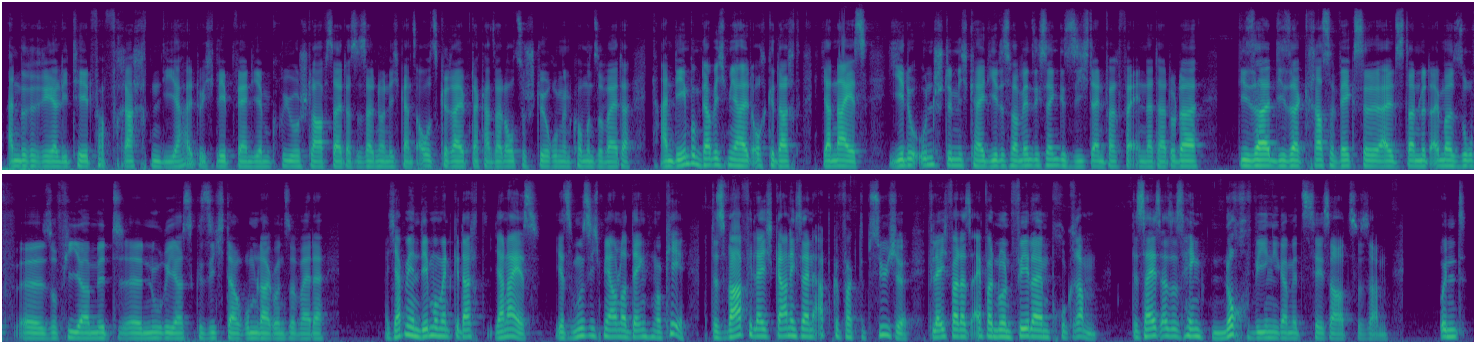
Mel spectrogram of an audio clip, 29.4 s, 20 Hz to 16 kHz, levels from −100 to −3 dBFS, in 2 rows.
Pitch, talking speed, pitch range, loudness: 115 Hz, 240 wpm, 110-135 Hz, -39 LUFS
